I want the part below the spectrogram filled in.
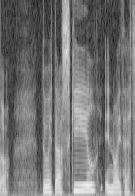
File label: "sgiil", Welsh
